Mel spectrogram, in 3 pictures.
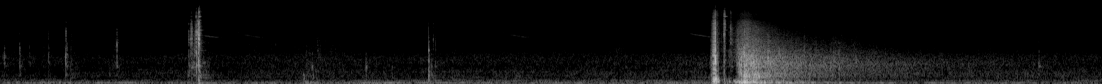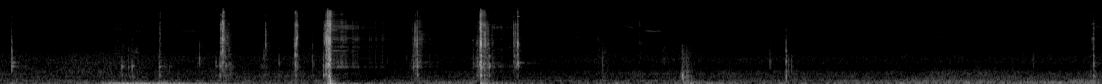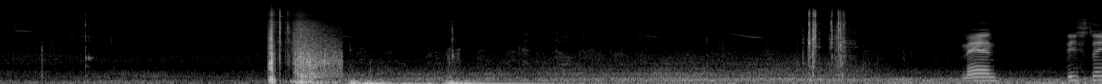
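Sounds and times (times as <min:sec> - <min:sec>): birds chirping faintly: 0:00.0 - 0:07.2, 0:09.7 - 0:24.7, 0:31.0 - 0:33.0
gun clicks and clacks: 0:01.9 - 0:02.2, 0:12.2 - 0:16.6, 0:30.0 - 0:30.7
shotgun shot echoing: 0:07.1 - 0:09.2, 0:24.7 - 0:27.0.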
